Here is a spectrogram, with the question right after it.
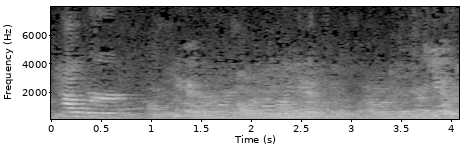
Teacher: The R was reduced to a schwa.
